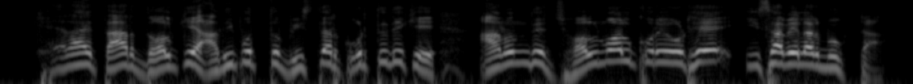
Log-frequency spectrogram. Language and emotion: Bengali, happy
